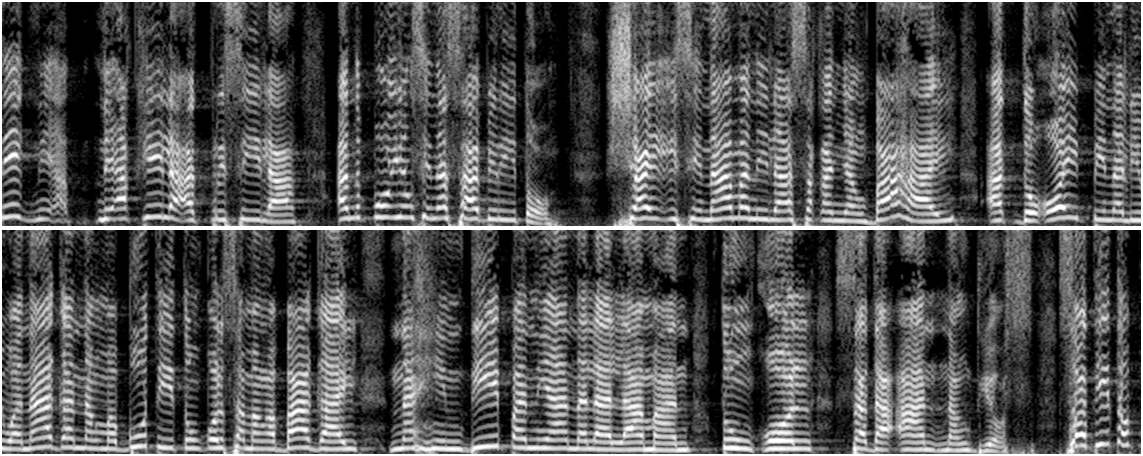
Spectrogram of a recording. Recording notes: Preached last February 11, 2024 at Grace Testament Church's 5:30pm service.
